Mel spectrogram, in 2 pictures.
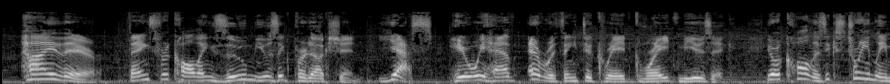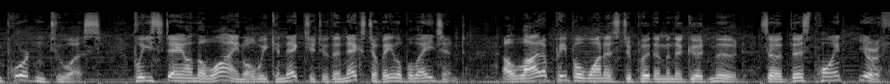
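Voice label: Ukrainian Russian, male, English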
